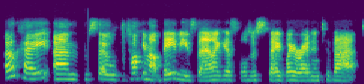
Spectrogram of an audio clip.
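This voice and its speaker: A woman in her mid-forties explaining things as an interview guest, often pausing to find her words. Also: medium pitch, steady tone, pushed and bright. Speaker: podcast guest, natural skincare product maker. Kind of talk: interview talk explaining products.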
